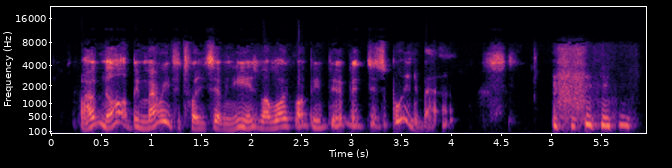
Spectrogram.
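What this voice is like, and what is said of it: Strong Essex-Devon English accent, fast. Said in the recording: “Got an Essex cum Devon accent ... My accent is a bit strong ... I do talk a bit fast”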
